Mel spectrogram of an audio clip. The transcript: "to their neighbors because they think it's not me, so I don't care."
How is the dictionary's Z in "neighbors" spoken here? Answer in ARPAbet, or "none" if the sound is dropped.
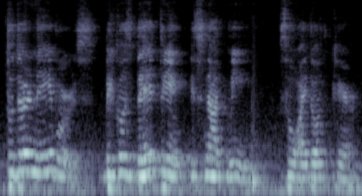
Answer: S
